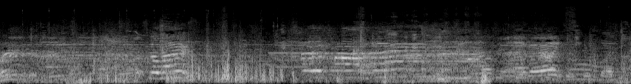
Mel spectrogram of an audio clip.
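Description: Indistinct voices of several people talking, overlapping at times, with no clear words.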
